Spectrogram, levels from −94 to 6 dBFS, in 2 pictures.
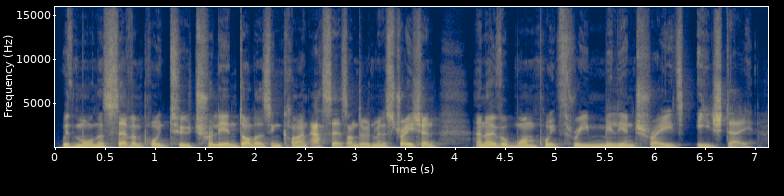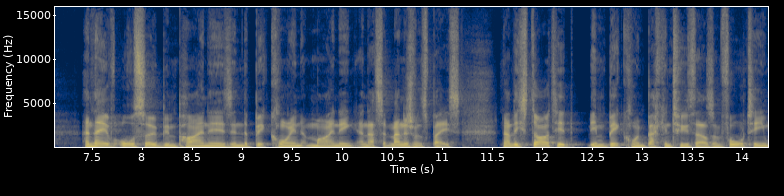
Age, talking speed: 30-49, 165 wpm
